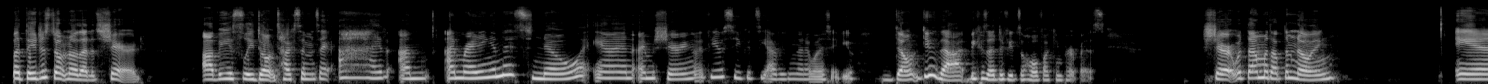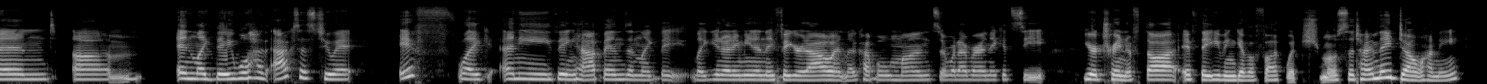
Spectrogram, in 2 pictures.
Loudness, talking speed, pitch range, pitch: -20 LUFS, 230 wpm, 210-275 Hz, 235 Hz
